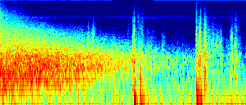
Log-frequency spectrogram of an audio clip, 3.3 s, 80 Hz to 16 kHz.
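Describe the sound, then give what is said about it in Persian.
Two sharp gunshots crack out less than a second apart during a game of Red Light, Green Light as player 324 is eliminated, against a steady rushing background hiss, each a brief loud bang with a low thump beneath it. “شلیک؟”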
